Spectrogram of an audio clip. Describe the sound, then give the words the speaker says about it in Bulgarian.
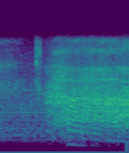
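One deep breath is drawn in. The soft, airy inhale starts quietly and swells about a third of the way through, then stays steady to the end. “Все по-дълбоко вдишване.”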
